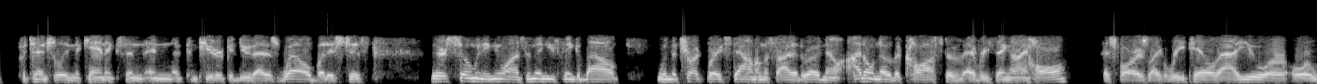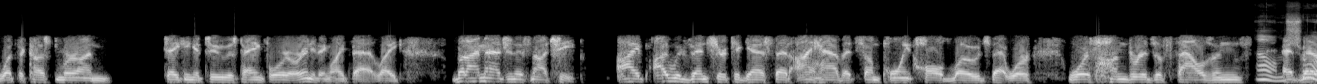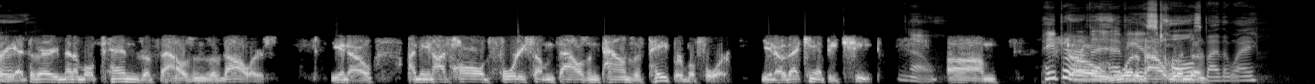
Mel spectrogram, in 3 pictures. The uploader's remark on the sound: calls in from the road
